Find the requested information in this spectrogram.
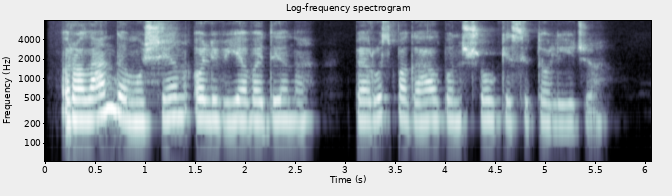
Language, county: Lithuanian, Vilnius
